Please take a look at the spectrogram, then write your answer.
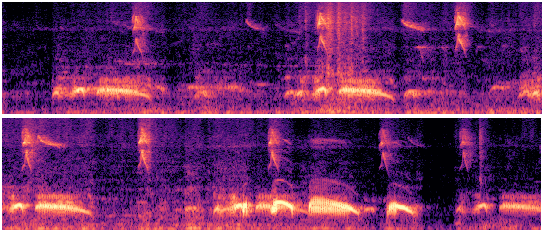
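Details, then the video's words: Spotted dove used as a decoy for luring, recorded in Ba Vì, Hanoi, northern Vietnam. Coo phrases of short hoots and longer rolling notes repeat steadily, with frequent high, thin chirps from small birds scattered throughout. "File Chim cu mồi"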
